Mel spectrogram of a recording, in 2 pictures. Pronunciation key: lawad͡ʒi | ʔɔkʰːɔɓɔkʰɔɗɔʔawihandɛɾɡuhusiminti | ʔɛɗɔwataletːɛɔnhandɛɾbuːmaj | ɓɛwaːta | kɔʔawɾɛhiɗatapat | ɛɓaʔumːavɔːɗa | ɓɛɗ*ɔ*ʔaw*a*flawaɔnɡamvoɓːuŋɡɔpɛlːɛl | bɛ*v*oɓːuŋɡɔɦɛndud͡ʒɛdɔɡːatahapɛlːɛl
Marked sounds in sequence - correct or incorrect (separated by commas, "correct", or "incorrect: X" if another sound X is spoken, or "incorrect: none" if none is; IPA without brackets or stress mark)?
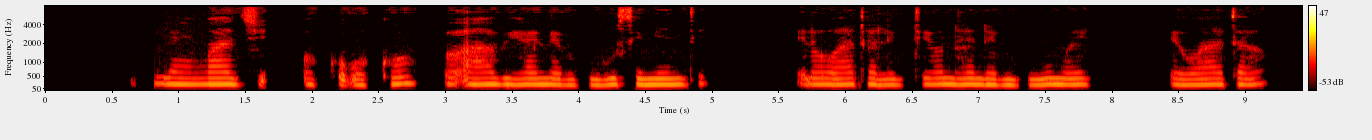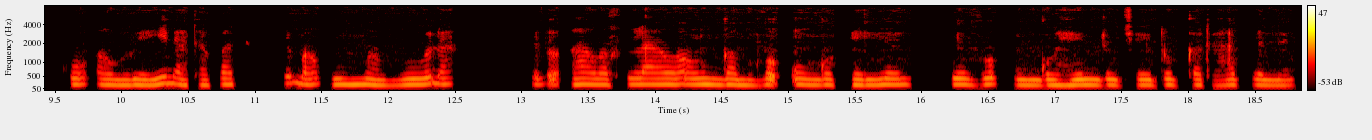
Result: correct, correct, correct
